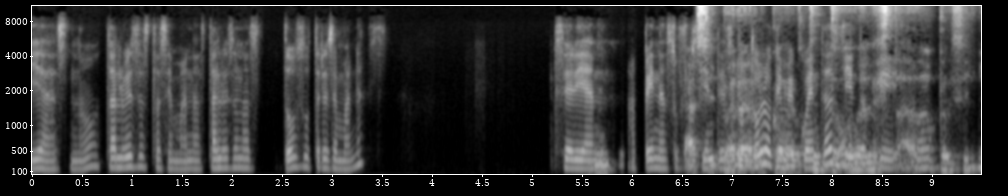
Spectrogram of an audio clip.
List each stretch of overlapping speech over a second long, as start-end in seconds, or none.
6.5-8.8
